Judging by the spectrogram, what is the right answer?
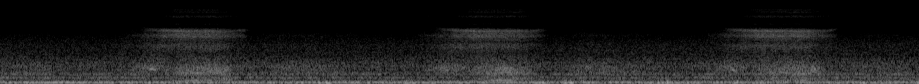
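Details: Adult snoring: three rhythmic, rough, rattling breaths at about 20 a minute over a steady low room hum.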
